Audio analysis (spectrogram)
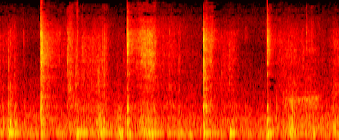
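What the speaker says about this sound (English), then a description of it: "So mix it around." Shark pieces being mixed around in a pan for General Tso's shark, with repeated sharp metallic scrapes and clanks of a utensil against the pan at an irregular rhythm over a light background, close and fairly loud.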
